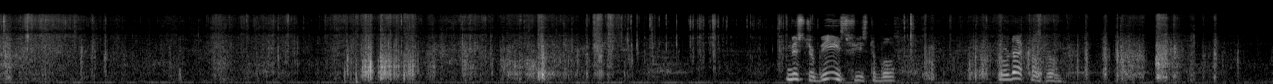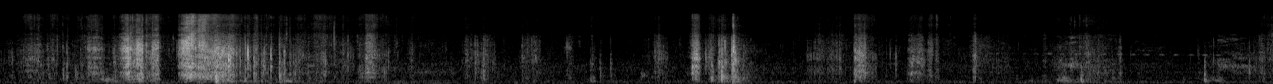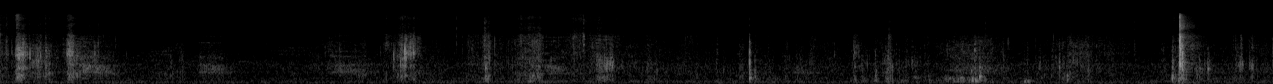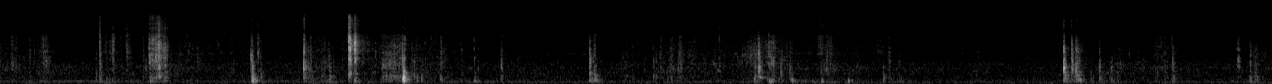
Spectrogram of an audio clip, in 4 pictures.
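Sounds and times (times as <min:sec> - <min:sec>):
footsteps on twigs and snow: 0:00.0 - 0:19.8.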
